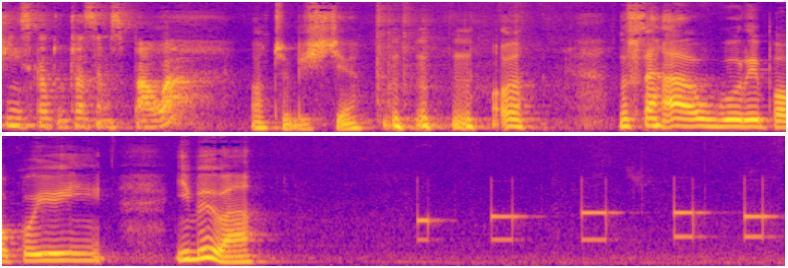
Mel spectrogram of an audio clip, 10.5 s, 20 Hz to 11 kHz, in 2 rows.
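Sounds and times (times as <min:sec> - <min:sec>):
speech: 0:00.0 - 0:07.0
hiss: 0:00.0 - 0:10.4
telephone keypad tones as a phone number is dialed: 0:08.0 - 0:10.4.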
